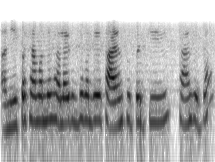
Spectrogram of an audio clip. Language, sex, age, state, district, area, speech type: Marathi, female, 18-30, Maharashtra, Wardha, rural, conversation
